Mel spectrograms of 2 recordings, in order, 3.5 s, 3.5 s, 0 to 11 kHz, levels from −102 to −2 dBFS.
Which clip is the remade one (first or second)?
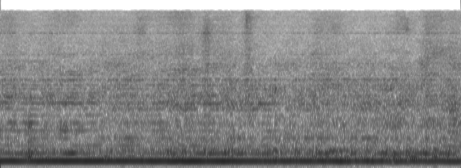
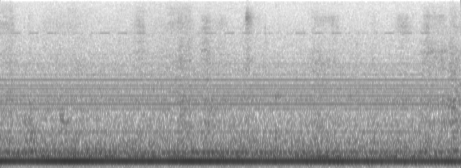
first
